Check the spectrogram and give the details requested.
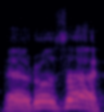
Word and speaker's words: Rosa: Rosa, it's not the A, it's the O. Or if somebody foreign saw your name, they may say, Rosa, please come over to my house, because they don't know.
